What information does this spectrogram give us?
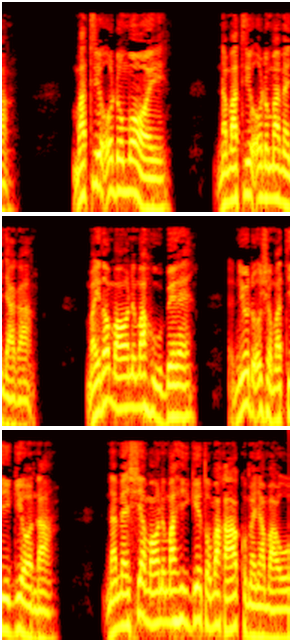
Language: Kikuyu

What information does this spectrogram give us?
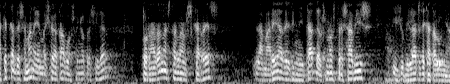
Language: Catalan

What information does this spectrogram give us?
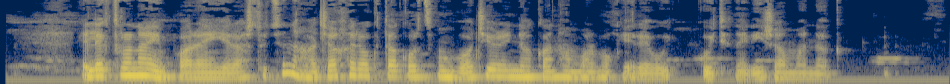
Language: Armenian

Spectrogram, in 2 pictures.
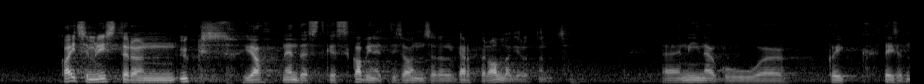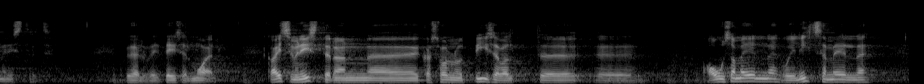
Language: Estonian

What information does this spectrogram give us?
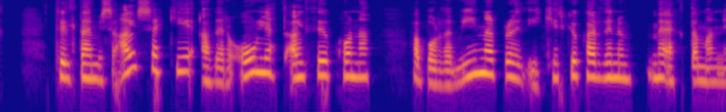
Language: Icelandic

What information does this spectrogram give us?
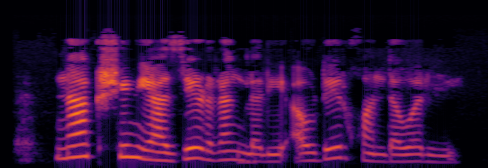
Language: Pashto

